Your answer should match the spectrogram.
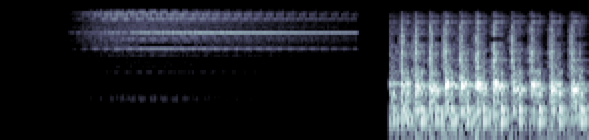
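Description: Intro sound effects: a high, steady bell-like ringing tone holds for about two seconds and cuts off abruptly. After a brief silence, a loud, rapid clatter of sharp mechanical clicks starts, about five a second.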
